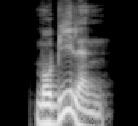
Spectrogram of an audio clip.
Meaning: inflection of mobil: 1. strong genitive masculine/neuter singular 2. weak/mixed genitive/dative all-gender singular 3. strong/weak/mixed accusative masculine singular 4. strong dative plural
- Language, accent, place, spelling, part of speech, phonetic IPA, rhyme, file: German, Germany, Berlin, mobilen, adjective, [moˈbiːlən], -iːlən, De-mobilen.ogg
